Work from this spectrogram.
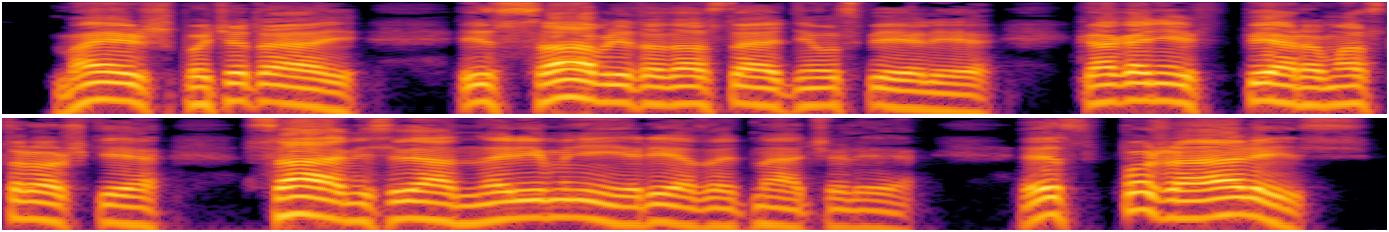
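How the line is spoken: Loud infectious laughter. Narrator (Russian): Он громко, заразительно расхохотался

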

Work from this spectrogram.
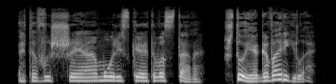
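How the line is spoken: Delighted whisper. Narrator (Russian): прошептала Эмира с нескрываемым восторгом

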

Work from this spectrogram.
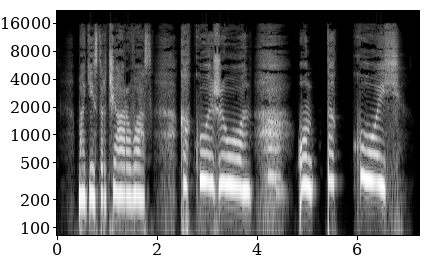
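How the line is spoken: Admiring breathless girl. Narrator (Russian): выдохнула восхищенно девушка

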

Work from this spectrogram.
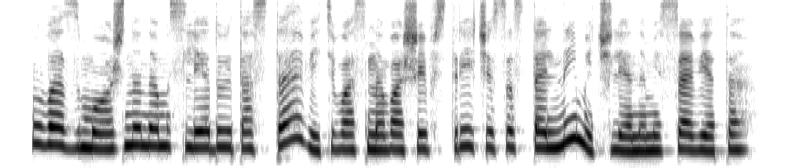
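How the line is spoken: Purring. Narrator (Russian): промурлыкала Каталина

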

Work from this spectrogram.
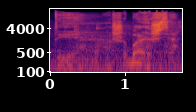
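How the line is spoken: Muttered. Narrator (Russian): пробормотал Тарсом

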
